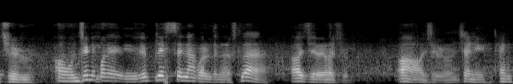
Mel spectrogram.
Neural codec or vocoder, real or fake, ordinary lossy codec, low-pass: codec, 16 kHz in and 24 kHz out, 0.6 kbps, FireRedTTS-2 codec; fake; none; 7.2 kHz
